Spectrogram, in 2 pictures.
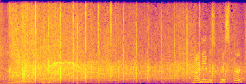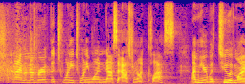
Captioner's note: applause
